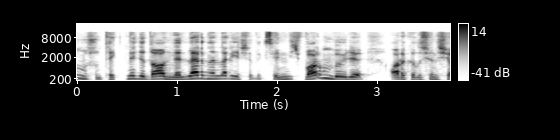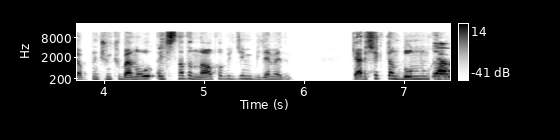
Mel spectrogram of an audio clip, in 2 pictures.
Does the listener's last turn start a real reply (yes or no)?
yes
